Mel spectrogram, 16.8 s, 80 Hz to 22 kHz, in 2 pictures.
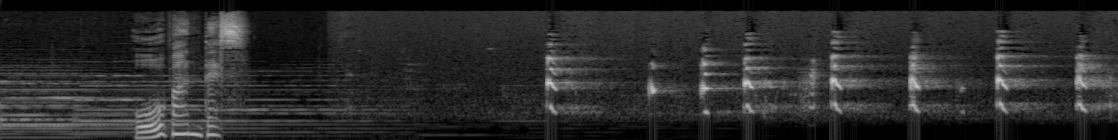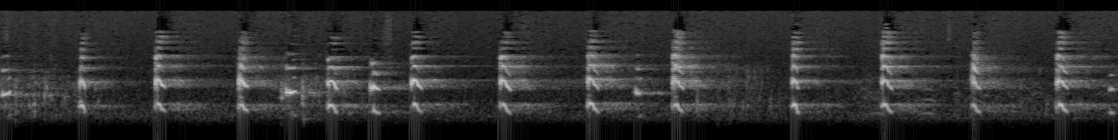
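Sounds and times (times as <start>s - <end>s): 
speech: 1.0s - 1.9s
Eurasian coot calling with short nasal honks in a park in Tokyo, Japan: 2.5s - 16.7s
second fainter Eurasian coot calling: 4.0s - 16.7s.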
